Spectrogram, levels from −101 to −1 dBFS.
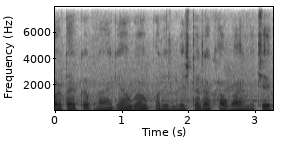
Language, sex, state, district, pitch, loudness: Hindi, male, Chandigarh, Chandigarh, 110 Hz, -18 LUFS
